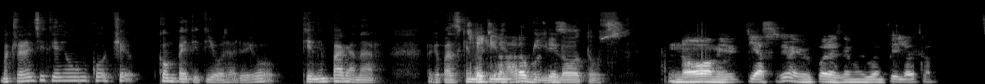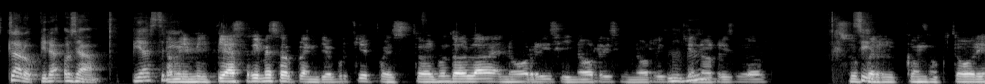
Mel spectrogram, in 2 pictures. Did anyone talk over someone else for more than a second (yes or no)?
yes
